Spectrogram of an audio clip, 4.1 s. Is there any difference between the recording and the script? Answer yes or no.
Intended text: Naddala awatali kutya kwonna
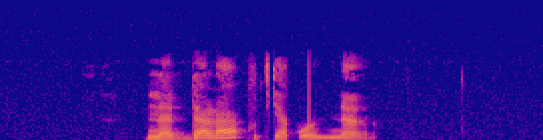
yes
